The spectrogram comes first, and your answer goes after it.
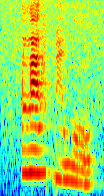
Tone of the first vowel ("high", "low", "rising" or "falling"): high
